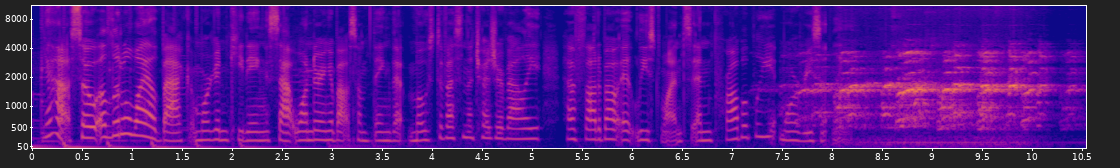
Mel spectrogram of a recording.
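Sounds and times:
speech: 0.1 - 10.0
geese honking: 7.5 - 10.5.

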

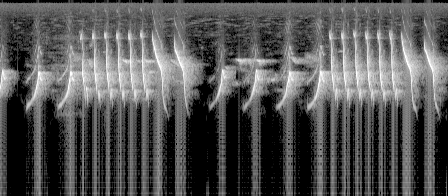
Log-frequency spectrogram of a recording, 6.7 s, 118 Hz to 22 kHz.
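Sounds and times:
Northern cardinal song with upslurred and downslurred whistles: 0.0 - 6.7.

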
